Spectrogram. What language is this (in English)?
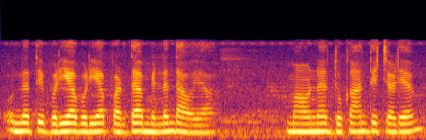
Sindhi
